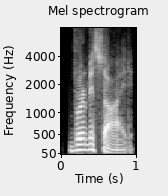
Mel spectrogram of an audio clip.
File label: "vermicide", American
